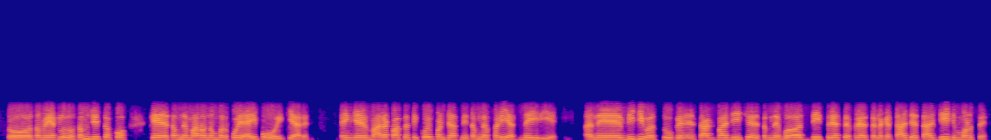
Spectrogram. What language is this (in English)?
Gujarati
